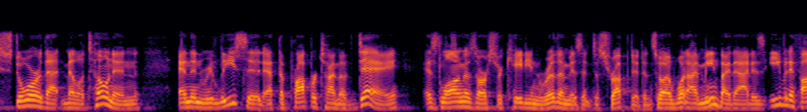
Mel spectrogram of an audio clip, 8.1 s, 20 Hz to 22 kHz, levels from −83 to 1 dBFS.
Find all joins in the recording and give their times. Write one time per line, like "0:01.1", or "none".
none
